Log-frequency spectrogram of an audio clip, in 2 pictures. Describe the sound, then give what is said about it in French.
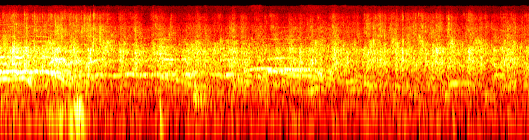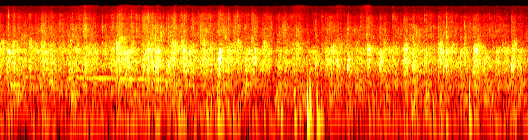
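An audience at a French-language church service stands and claps warmly and steadily for about ten seconds to welcome a speaker, a dense, even wash of many hands, with a few voices calling out faintly beneath the applause. “Est-ce qu'on peut se lever, l'accueillir?”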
